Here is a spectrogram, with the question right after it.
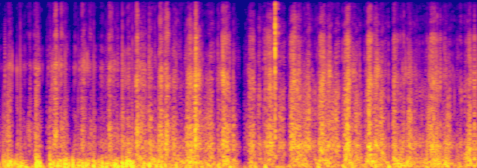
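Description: Long acrylic nails tap and scratch across the surface of a small, hollow tan/orange leather (possibly faux) crossbody bag held close in front of the mic. The result is a steady, dense stream of soft scratching and muffled tapping, heavy in the low end, with brief dips between strokes.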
